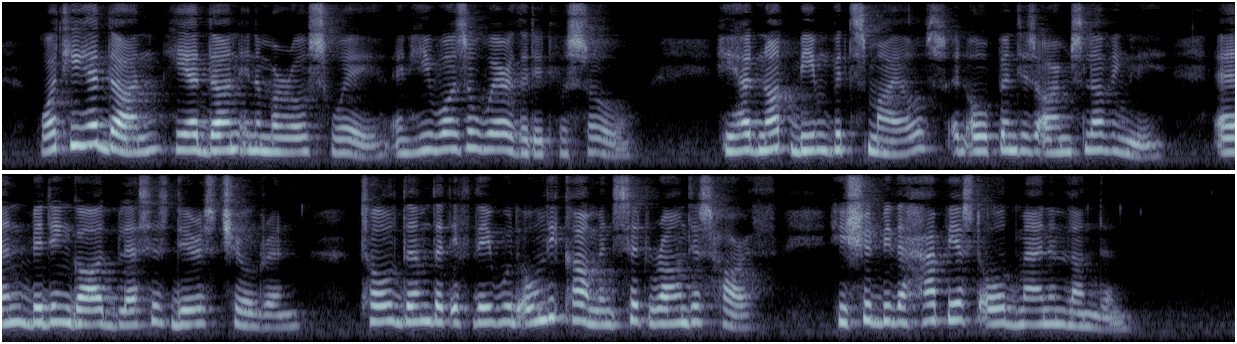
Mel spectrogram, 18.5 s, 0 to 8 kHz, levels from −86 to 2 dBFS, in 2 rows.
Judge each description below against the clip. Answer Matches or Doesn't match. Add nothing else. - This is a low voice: Doesn't match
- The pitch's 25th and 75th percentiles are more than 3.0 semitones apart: Doesn't match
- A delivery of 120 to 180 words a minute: Doesn't match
